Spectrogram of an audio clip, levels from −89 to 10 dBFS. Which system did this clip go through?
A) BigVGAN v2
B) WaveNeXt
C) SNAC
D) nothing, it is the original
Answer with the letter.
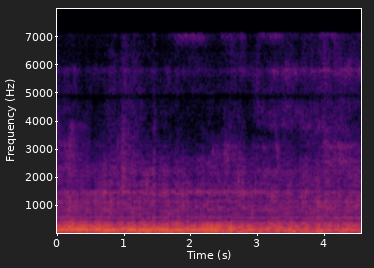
B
